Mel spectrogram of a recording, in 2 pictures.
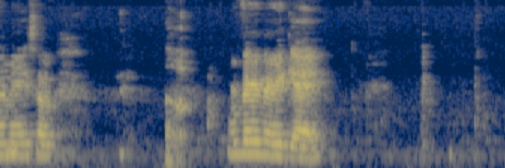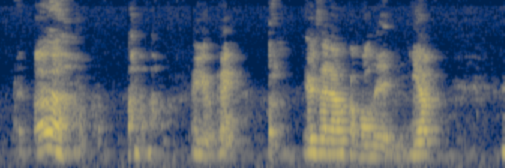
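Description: A second woman talks and laughs, heard through an online call.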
